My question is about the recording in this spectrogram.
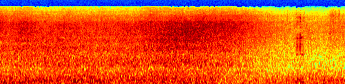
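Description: Ocean surf washing onto a sandy beach, with wind buffeting the microphone as a low rumble. The hiss of the breaking wave swells around the middle and eases off in the last couple of seconds.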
